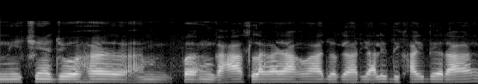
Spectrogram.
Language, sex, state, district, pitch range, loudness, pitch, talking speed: Maithili, male, Bihar, Supaul, 120-125 Hz, -17 LUFS, 120 Hz, 190 wpm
